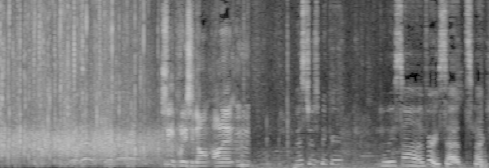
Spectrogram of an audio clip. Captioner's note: some Applause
